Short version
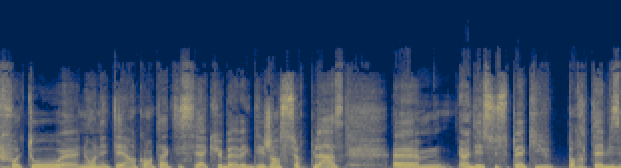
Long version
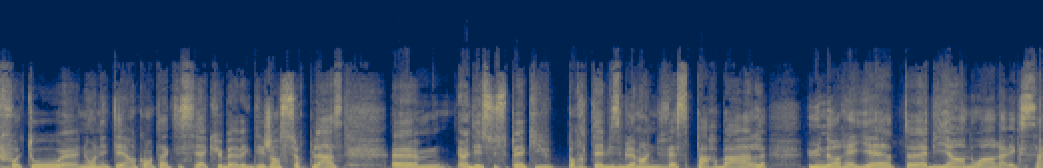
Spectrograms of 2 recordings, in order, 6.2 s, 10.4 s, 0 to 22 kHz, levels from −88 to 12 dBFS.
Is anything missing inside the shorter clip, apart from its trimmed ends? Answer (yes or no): no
